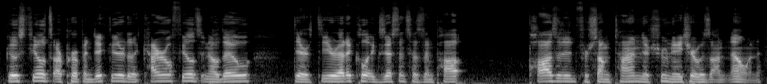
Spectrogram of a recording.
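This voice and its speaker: Reading in-game text aloud at a fast clip for viewers, this male let's player has a medium-pitched voice that sounds bright and crisp. The tone holds steady, captured close-up and dry with no room sound. Occasionally he fumbles a word or slips in a dry remark.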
